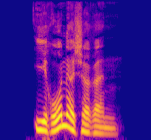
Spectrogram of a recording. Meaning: inflection of ironisch: 1. strong genitive masculine/neuter singular comparative degree 2. weak/mixed genitive/dative all-gender singular comparative degree
- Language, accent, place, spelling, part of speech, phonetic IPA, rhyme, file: German, Germany, Berlin, ironischeren, adjective, [iˈʁoːnɪʃəʁən], -oːnɪʃəʁən, De-ironischeren.ogg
